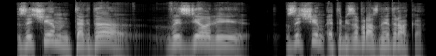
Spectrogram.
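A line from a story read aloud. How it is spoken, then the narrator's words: Nervous stammering. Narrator (Russian): Молодой человек краснел и запинался, видимо, от волнения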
